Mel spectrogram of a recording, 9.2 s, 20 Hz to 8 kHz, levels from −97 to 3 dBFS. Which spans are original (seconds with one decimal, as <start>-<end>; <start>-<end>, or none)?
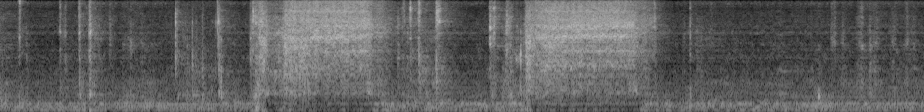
1.7-2.2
